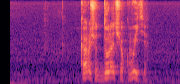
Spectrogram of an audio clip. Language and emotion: Russian, angry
